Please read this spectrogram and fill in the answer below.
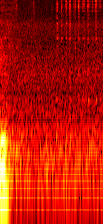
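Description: The last of a spoken word, then near silence broken by a few faint scrapes and ticks of a plastic scratcher on a scratch-off lottery ticket.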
